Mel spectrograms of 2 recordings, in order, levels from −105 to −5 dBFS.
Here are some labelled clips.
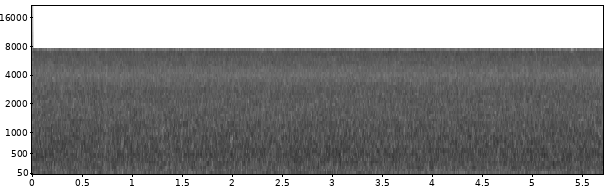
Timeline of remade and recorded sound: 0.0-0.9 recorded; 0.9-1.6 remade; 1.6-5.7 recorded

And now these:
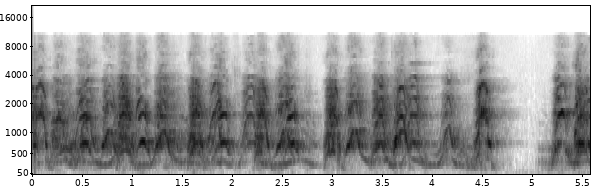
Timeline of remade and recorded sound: 0.0-5.6 recorded

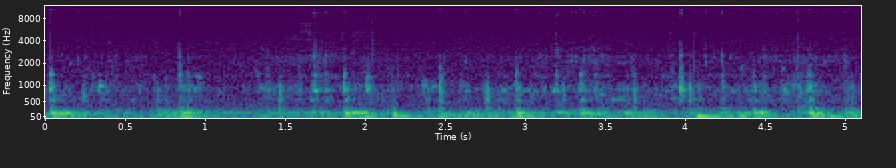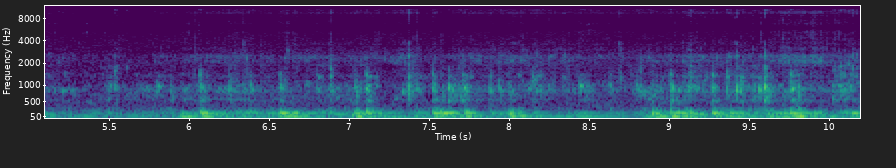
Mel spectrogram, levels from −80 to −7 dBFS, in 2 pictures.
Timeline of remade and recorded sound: 0.0-1.8 recorded; 1.8-2.3 remade; 2.3-6.2 recorded; 6.2-8.9 remade; 8.9-10.2 recorded

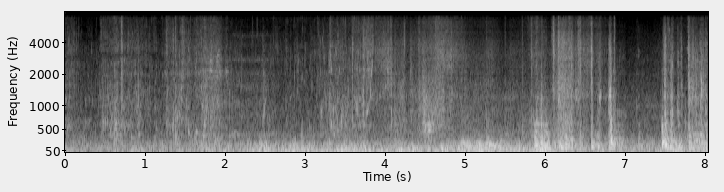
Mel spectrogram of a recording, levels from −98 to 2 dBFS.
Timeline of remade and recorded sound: 0.0-3.9 recorded; 3.9-7.0 remade; 7.0-8.0 recorded

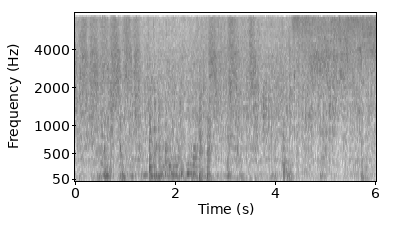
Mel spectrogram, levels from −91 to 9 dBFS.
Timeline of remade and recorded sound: 0.0-0.4 remade; 0.4-2.4 recorded; 2.4-3.4 remade; 3.4-4.0 recorded; 4.0-4.8 remade; 4.8-5.4 recorded; 5.4-6.0 remade

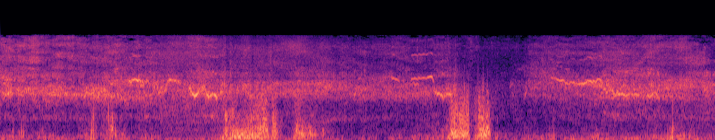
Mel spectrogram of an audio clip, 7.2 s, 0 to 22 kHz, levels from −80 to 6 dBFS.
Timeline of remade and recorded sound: 0.0-1.6 recorded; 1.6-3.3 remade; 3.3-7.2 recorded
